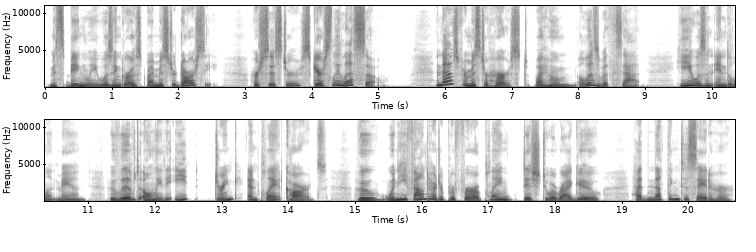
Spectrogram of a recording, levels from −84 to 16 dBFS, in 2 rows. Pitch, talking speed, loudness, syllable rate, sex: 210 Hz, 160 wpm, -20 LUFS, 4.3 syllables/s, female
